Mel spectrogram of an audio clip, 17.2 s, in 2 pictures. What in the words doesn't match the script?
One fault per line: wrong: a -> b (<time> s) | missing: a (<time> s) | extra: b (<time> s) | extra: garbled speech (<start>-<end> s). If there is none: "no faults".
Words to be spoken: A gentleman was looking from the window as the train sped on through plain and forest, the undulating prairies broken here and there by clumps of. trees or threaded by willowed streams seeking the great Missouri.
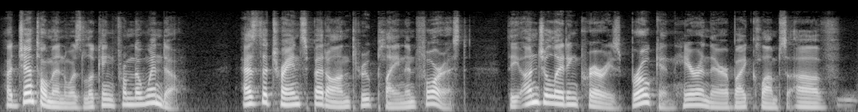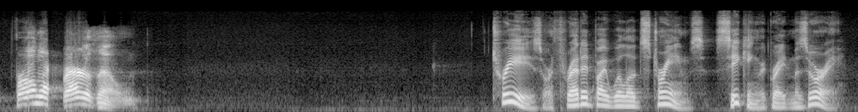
no faults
